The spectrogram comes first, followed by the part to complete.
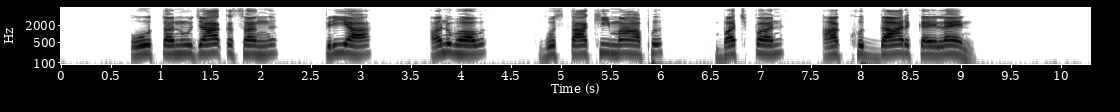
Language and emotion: Maithili, neutral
